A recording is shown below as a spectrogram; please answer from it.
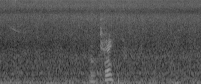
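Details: Honey bees of a late-season swarm settling into an empty hive make a low, continuous humming drone, broken midway by a short human voice fragment.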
